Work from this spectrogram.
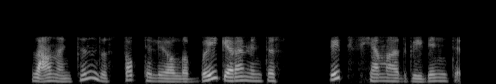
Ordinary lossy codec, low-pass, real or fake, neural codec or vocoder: Opus, 24 kbps; 3.6 kHz; fake; codec, 16 kHz, 8 kbps, FreqCodec, smaller model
